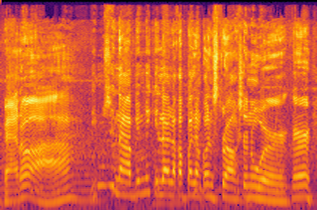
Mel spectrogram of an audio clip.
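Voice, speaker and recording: A man's voice: high-pitched, very animated, moderate pace, music in the background. An actor playing a catty, flamboyant young male best friend in a radio drama, campy and sassy, full of teasing exclamations. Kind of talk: Filipino radio drama acting.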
